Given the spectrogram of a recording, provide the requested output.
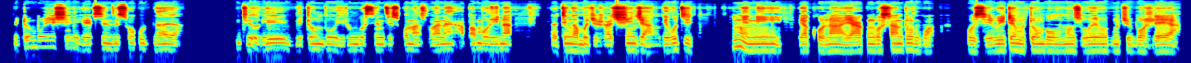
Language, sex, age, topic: Ndau, male, 25-35, health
